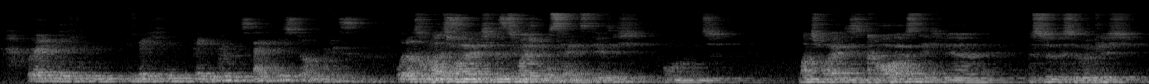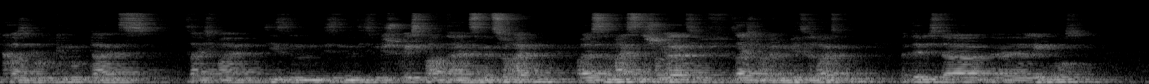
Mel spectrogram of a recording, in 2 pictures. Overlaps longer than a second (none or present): present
